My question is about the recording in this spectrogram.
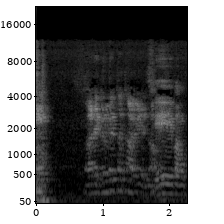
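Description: Music with guitar stops abruptly just after the start. Then a man's voice talks quietly.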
